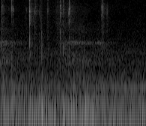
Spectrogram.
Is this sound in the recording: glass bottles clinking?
no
